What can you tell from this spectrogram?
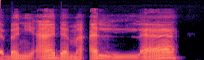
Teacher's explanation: kaitan suara semua kita arahkan ke mulut tanpa ada yang belok atau nyangkut barang sedikit pun ke hidung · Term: ain tanpa ke hidung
